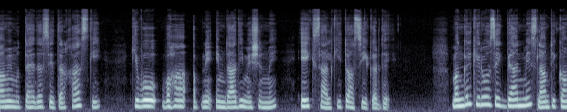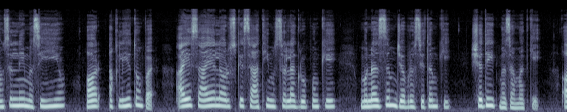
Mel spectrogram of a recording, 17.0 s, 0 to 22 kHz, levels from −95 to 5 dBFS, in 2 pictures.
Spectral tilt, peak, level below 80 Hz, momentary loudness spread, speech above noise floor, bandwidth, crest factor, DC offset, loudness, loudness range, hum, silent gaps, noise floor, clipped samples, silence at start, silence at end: -5 dB/octave; -2 dBFS; -58 dBFS; 11 LU; 40 dB; 15.5 kHz; 16 dB; under 0.1%; -18 LUFS; 4 LU; none; none; -57 dBFS; under 0.1%; 0 s; 0 s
